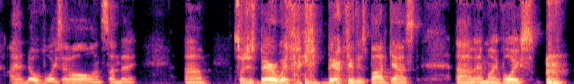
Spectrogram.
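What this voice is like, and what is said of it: Slightly hoarse voice. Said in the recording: “my voice is a little hoarse ... yelling and screaming like an absolute lunatic”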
